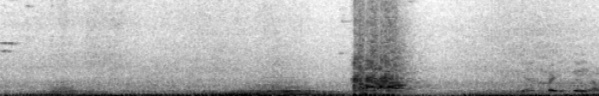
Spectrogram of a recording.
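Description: Street traffic on Mango Avenue in Cebu City rumbles steadily nearby, and a car horn sounds once loudly midway. A person speaks faintly under the traffic noise.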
